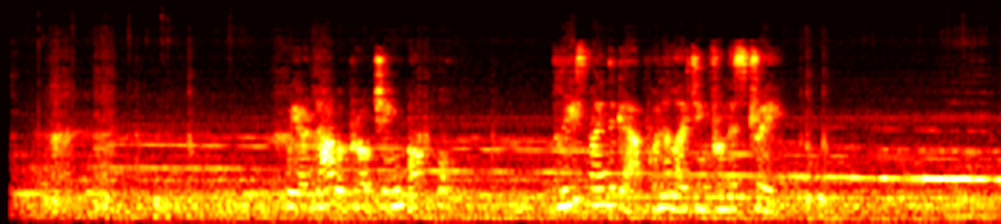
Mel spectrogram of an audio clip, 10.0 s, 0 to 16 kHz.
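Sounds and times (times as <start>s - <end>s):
train running rumble: 0.1s - 10.0s.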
